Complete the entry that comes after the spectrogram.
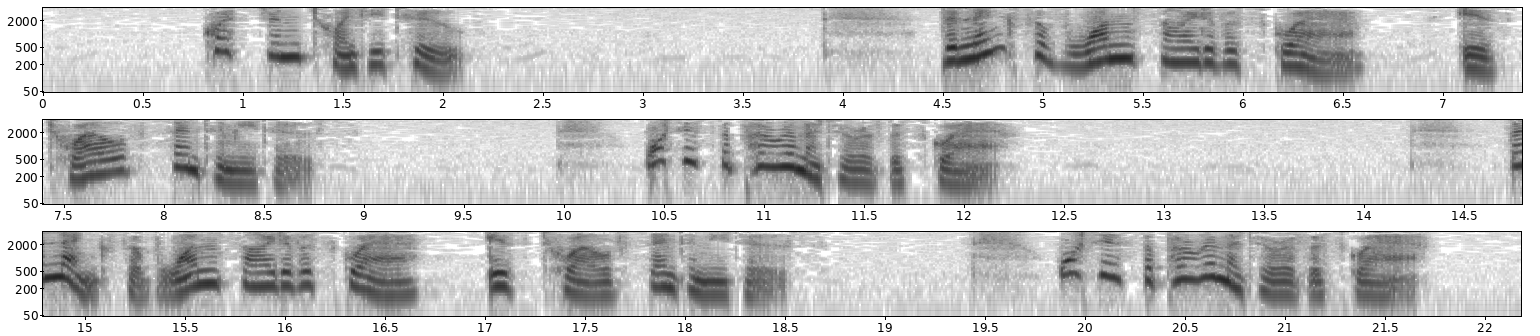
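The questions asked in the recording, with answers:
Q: What is the perimeter of the square?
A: 48 centimetres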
